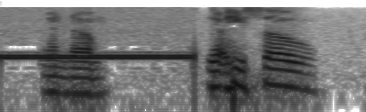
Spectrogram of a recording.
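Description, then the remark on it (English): A steady, single-pitched telephone ring tone of a call placed live on air hums over the line for about two seconds while a person talks over it, then cuts off abruptly as more speech follows. “There's the phone ringing, at least.”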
